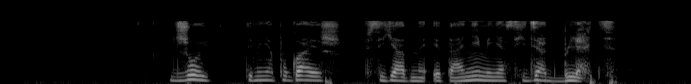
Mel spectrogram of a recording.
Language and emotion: Russian, angry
